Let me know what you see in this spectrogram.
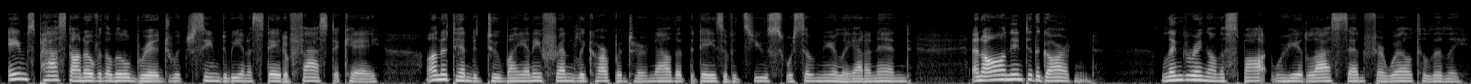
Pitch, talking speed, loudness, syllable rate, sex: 160 Hz, 215 wpm, -20 LUFS, 6.1 syllables/s, female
